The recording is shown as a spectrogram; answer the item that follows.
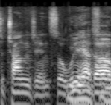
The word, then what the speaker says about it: Changjin: So now we're talking about the Changjun Battle. Mm-hmm. Are you aware that it's Changjin in Korean pronunciation?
